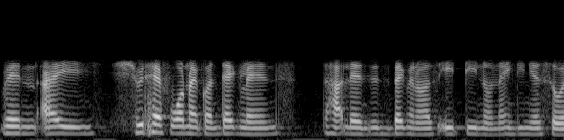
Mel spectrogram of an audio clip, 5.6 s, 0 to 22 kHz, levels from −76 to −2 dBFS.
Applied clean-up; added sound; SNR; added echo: none; none; none; none.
